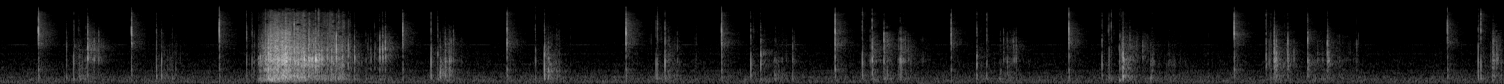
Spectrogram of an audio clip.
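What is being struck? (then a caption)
Pile of chalk pieces. Bare fingers dig into and rub through a pile of short, solid white chalk pieces, making dozens of sharp, bright clicks and crunches as the pieces knock and crush against each other. Near the three-second mark there is a longer, dense burst of grinding crunch, and short, irregular clicks continue throughout.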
